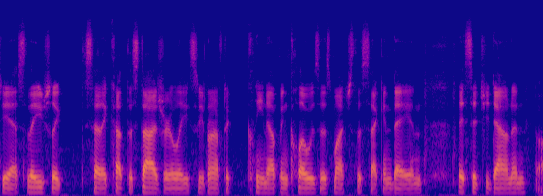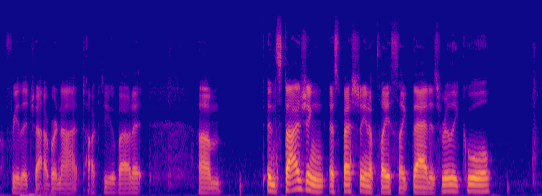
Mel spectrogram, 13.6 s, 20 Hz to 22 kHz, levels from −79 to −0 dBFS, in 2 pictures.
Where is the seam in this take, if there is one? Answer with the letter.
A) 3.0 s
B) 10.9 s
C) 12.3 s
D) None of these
A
